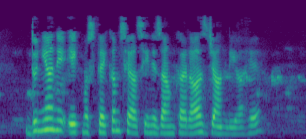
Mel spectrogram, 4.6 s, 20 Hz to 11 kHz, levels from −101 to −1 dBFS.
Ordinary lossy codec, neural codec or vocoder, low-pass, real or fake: MP3, 32 kbps; codec, 16 kHz, 6 kbps, DAC; 7.2 kHz; fake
